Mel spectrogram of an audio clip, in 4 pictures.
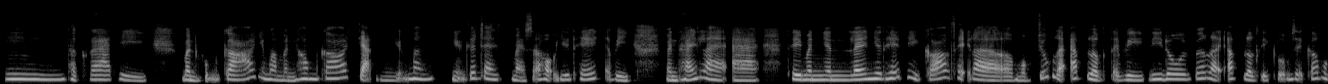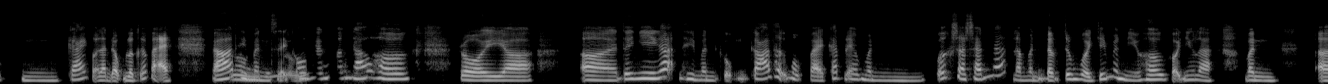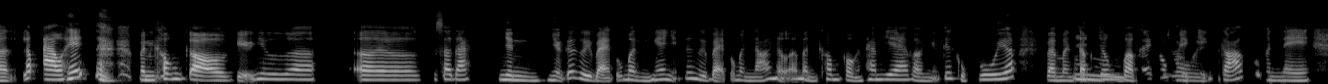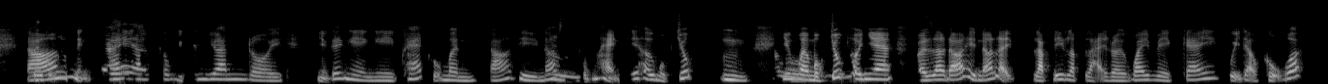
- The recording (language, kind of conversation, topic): Vietnamese, advice, Làm sao để tôi ngừng so sánh bản thân với người khác dựa trên kết quả?
- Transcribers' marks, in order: other background noise; in English: "log out"; chuckle; tapping; unintelligible speech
